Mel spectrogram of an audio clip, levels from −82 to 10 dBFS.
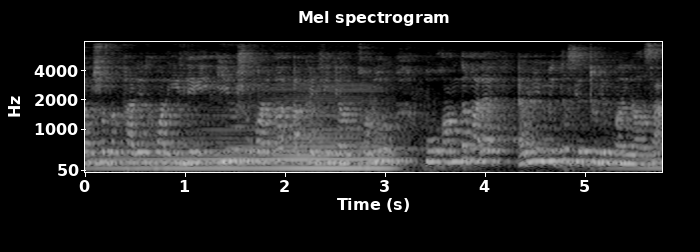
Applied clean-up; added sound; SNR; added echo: none; Bowed string instrument; 4 dB; reverberation time 0.9 s.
